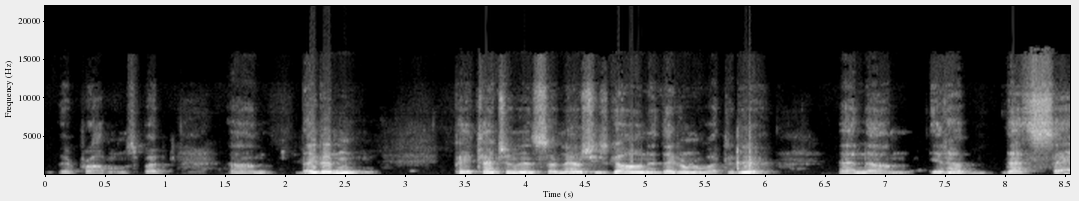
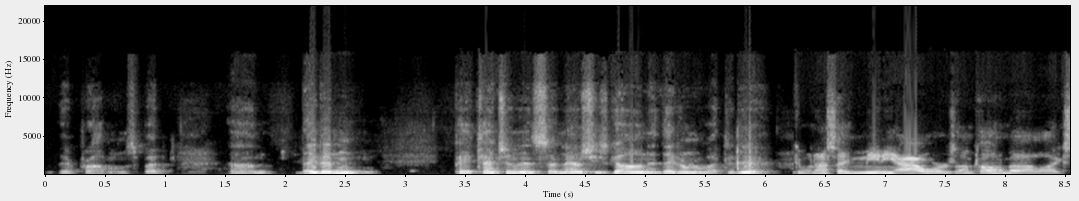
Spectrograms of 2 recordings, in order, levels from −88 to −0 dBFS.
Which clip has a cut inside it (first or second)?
second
